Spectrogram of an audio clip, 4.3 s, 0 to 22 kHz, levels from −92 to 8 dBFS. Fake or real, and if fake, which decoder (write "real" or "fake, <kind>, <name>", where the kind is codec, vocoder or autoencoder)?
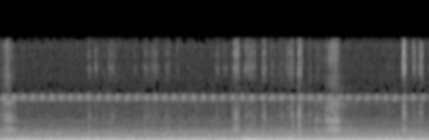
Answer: real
